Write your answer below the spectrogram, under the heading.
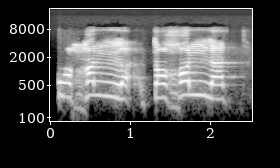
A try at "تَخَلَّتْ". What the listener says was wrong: تو نہیں، تا کو تو نارمل پڑھنا ہے، خو کو موٹا پڑھنا. تخو. خو تخل.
